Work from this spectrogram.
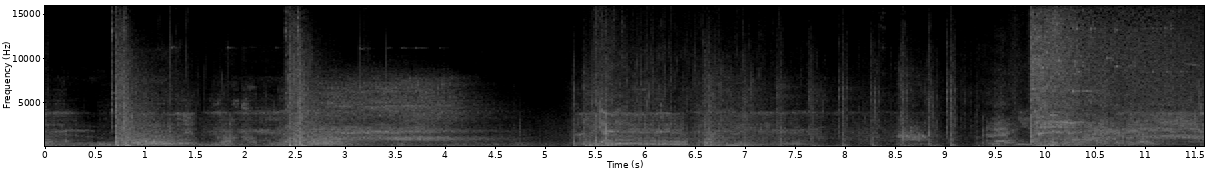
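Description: Gunshots in the video game Resident Evil Requiem, a few sharp loud bangs spaced several seconds apart amid crashing, shattering impacts and tense ambience, with occasional talk.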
